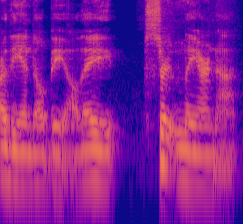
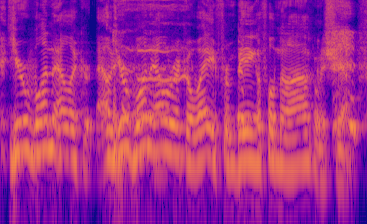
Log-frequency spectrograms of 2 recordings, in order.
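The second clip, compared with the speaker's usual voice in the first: laughing; 6 semitones higher than usual. Real, not acted. Laughing through a joke.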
